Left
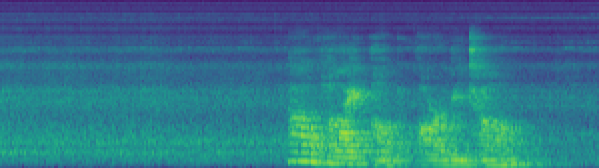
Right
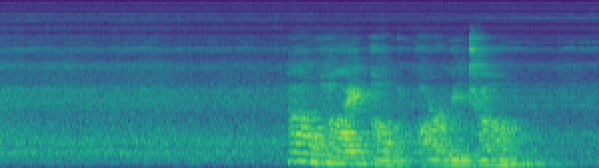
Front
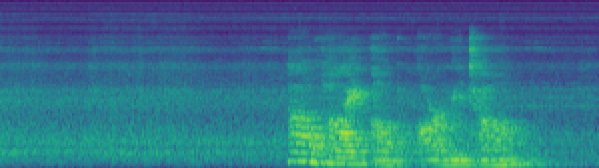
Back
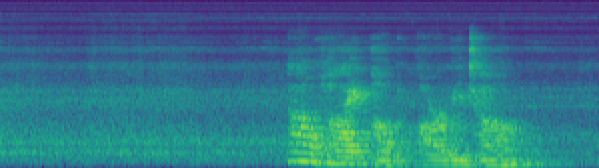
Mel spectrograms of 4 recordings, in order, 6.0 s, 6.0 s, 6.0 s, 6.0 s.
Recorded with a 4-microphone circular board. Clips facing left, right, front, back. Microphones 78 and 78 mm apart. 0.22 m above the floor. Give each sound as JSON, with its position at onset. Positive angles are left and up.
{"t": 2.9, "sound": "a man speaking", "azimuth_deg": 20, "distance_m": 1.2}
